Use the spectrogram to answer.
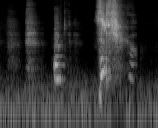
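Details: Deliberately induced sneezing from grass while the pollen count was high, in someone with no known plant allergies: short catching breaths (hitching) with talking build to one loud, explosive sneeze.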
